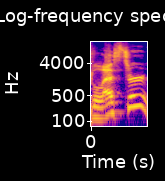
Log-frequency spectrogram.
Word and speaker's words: Leicester: wait wait hold on it's Lester that's how you say it so I lived in gloss Lester my whole life like when I was in Ottawa is that is no no I like Gloucester then like that's the right way to say Leicester over yeah okay yeah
